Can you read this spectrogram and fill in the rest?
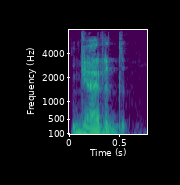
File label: "gerd", Proto-Germanic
